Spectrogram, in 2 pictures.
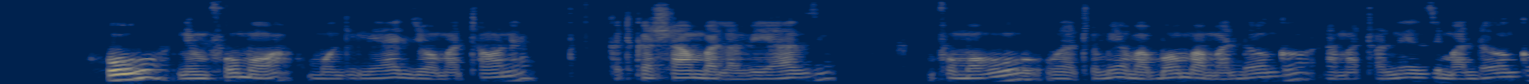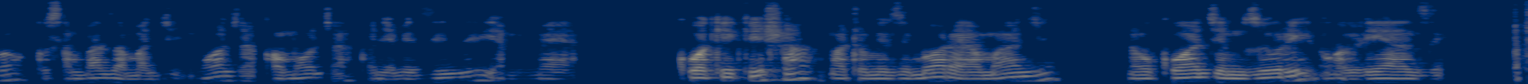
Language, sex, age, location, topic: Swahili, male, 18-24, Nairobi, agriculture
